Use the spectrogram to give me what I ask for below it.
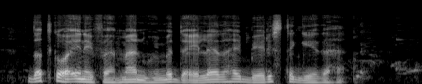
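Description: From start to finish the speech carries 4-bit ADPCM compression, and the damage is plainly audible. Each sample is coded as a coarse 4-bit step from a predicted value, so the error rides on the signal as a gritty hiss that swells with every loud syllable and roughens sharp onsets. Nothing is present above about 10.6 kHz, which fits a sample rate near 22 kHz and a bitrate around 88 kbps.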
